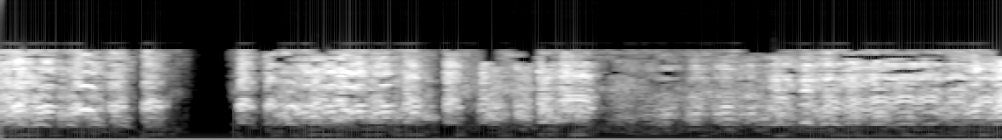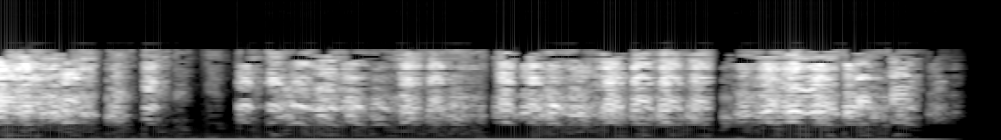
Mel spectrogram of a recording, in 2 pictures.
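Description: Goose honking over and over in a dense run of calls, with short breaks about a second in and about six seconds in.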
